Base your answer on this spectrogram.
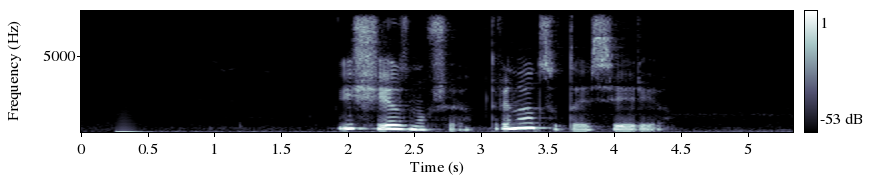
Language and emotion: Russian, sad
